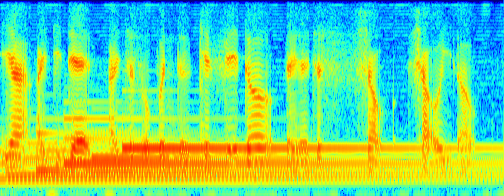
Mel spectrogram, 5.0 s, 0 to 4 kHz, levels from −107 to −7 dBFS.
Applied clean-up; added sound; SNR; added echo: none; Piano; -2 dB; none.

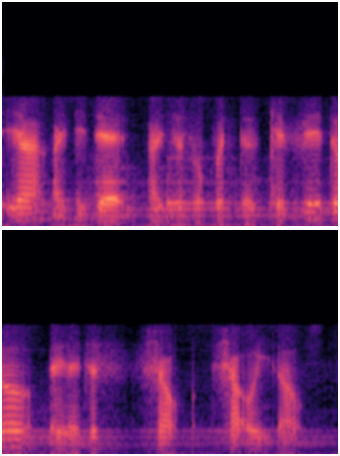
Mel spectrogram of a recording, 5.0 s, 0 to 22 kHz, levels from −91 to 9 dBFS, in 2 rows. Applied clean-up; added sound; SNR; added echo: neural separator model SepFormer DNS4.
